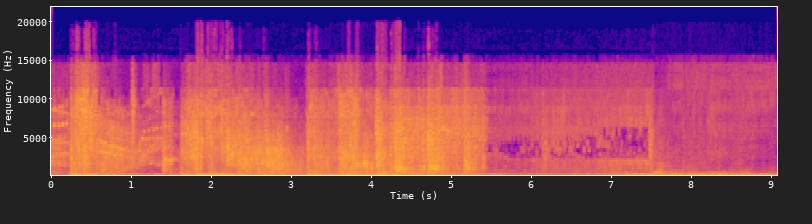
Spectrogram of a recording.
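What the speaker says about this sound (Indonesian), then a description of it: "Norman pergi sambil melemparkan bom labu ke arah May, tetapi berhasil ditangkis oleh Peter" A pumpkin bomb blasts in a Spider-Man: No Way Home film scene, a loud, heavy boom with rumbling debris and mechanical clatter that carries on for several seconds before fading into a quieter tail.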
